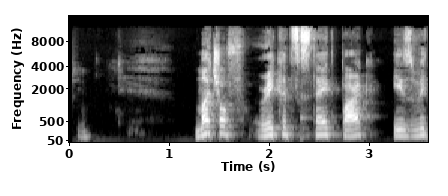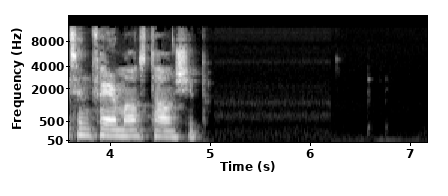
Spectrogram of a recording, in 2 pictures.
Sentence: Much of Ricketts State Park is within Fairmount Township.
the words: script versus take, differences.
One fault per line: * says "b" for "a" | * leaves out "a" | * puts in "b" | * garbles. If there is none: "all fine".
all fine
